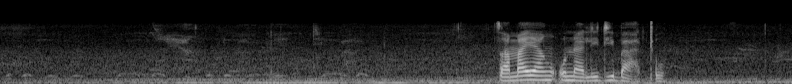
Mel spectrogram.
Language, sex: Southern Sotho, female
